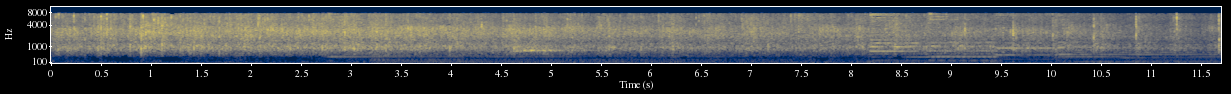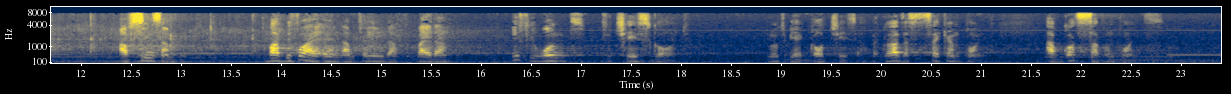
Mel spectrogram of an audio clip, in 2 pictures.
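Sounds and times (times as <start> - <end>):
audience clapping hands: 0.0 - 15.8
faint sustained musical tones: 2.0 - 23.3
speech: 12.5 - 13.0, 13.9 - 18.1, 18.9 - 22.9.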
